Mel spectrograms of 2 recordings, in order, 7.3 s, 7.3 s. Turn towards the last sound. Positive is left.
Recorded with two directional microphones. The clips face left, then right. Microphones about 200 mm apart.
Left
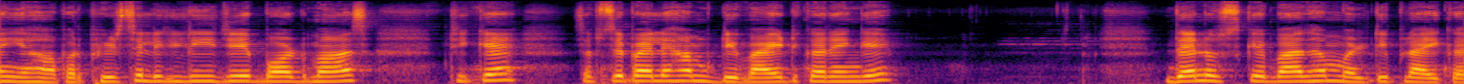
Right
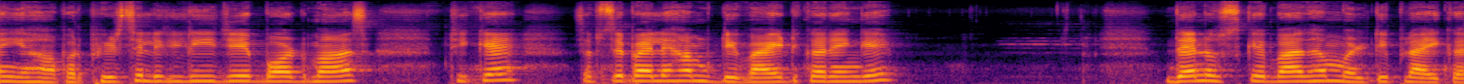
turn(degrees=45)  # may be behind; listen again after turning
